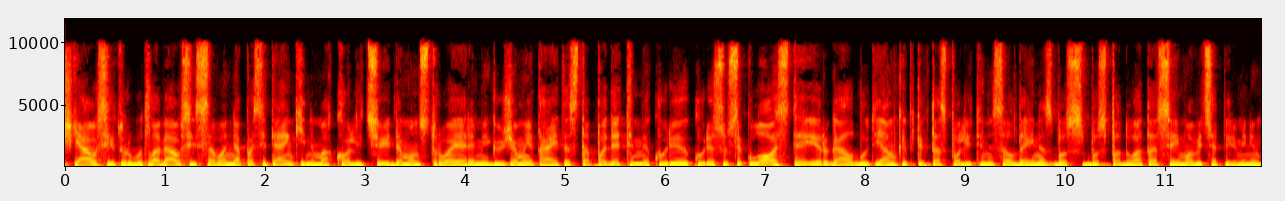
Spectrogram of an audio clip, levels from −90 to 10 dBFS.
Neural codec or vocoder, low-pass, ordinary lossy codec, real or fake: none; 9.9 kHz; MP3, 64 kbps; real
